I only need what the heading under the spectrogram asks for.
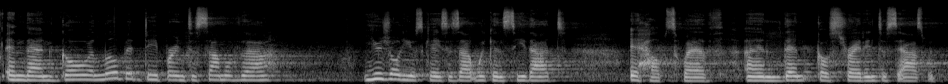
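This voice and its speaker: A woman with a hoarse voice giving a workshop presentation at a conference, explaining her points steadily and speaking straight to the audience. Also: mid-range voice, flat delivery, a little slow, a little hiss or hum. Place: conference hall. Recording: echoey hall with long reverb, faint ambience.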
